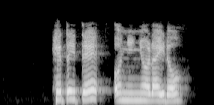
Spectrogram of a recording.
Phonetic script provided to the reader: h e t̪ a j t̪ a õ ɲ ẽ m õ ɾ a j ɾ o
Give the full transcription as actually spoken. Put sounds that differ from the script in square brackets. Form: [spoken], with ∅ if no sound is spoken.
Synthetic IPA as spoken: h e t̪ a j t̪ [e] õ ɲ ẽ [ɲ] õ ɾ a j ɾ o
